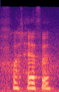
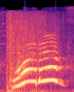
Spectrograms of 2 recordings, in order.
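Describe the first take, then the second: First: Said in the usual way. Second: Very high, loud whine; squealed dismissal; exaggerated dismissal. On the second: Second take, screamed.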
